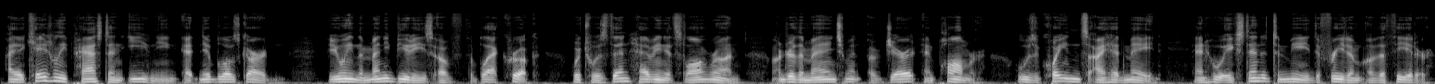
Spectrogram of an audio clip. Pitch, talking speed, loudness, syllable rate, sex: 100 Hz, 190 wpm, -18 LUFS, 5.8 syllables/s, male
